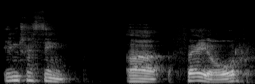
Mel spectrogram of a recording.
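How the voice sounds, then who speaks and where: Slow-talking man in an echoey room. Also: mid-range voice, a little mellow, muffled recording. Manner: musing, meandering, drifting between thoughts. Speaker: oracle card reader and host. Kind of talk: unscripted spiritual card reading.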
